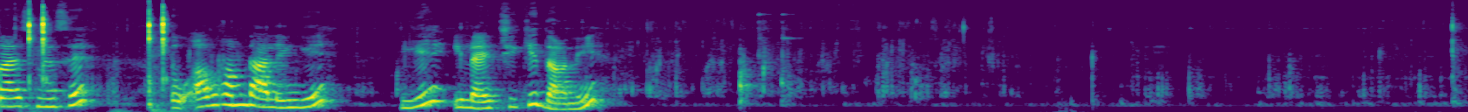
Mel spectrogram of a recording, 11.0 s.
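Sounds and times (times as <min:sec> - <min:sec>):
ghee bubbling and popping: 0:00.0 - 0:01.8, 0:04.5 - 0:11.0.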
